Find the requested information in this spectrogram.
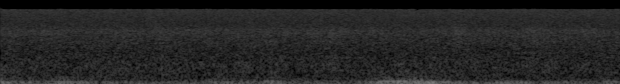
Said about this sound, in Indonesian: Oke, ada petir. Apakah kalian mendengar? Ada suara rintikan hujan.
